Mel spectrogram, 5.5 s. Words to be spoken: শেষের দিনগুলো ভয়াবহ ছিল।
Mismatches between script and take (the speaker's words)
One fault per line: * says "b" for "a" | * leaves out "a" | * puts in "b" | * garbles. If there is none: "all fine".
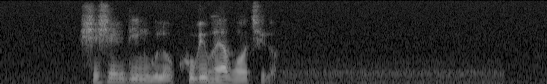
* puts in "খুবই"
